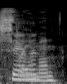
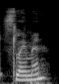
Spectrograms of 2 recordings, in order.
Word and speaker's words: Slamon: Yeah, the L and the A are swapped. So people say Salmon all the time. – But it is Slamon. Spelled like salmon? S-A-L? – It's S-L-A.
